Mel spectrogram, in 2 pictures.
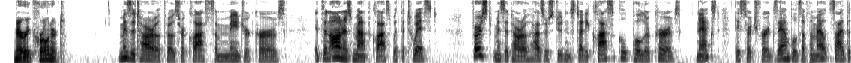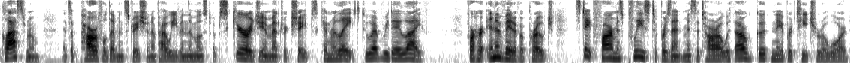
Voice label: commercial female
